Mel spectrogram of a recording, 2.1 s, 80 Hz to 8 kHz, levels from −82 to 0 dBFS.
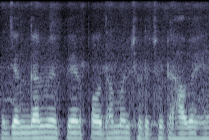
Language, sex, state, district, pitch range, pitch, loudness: Chhattisgarhi, male, Chhattisgarh, Rajnandgaon, 115-120 Hz, 120 Hz, -17 LUFS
